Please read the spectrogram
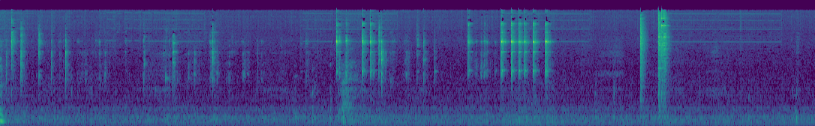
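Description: A small spoon stirring sweetener into a drink in a stemmed glass, clinking against the glass. The clinks come in two quick runs of light taps, about seven and ten seconds in, with scattered single ticks between and two sharper clinks near the end.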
